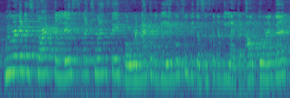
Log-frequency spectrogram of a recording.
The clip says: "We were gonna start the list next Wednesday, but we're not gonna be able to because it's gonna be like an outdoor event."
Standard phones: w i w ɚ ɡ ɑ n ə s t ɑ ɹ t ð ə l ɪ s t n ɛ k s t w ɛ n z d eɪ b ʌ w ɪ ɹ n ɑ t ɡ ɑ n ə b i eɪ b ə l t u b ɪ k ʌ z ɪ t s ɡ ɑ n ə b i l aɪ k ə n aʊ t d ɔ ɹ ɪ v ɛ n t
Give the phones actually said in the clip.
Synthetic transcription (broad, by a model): w i w ɚ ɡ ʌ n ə s t ɑ ɹ t ð ə l ɪ s t n ɛ k s t w ɛ n z d eɪ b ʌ w ɪ ɹ n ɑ t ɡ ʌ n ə b i eɪ b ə l t u b ɪ k ʌ z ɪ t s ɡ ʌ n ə b i l aɪ k ə n aʊ t d ɔ ɹ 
